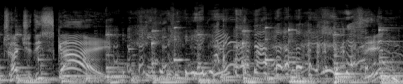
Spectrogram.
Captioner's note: laughter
